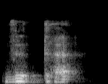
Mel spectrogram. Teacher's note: In the third line, the first word, vriddho, dha is the compound consonant, the second letter. In that dha, second letter in that compound is an aspirated consonant.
